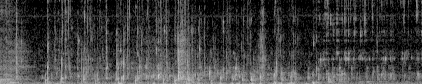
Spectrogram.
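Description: Water draining from a Keurig coffee maker's reservoir down into the brewer, a quick irregular run of gurgles and drips.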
